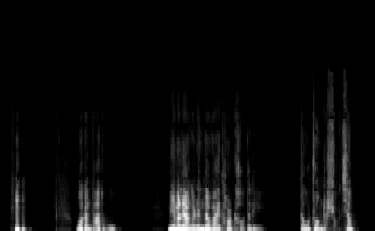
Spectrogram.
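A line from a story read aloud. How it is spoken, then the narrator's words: Faint smile. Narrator (Chinese): 我淡淡的一笑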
